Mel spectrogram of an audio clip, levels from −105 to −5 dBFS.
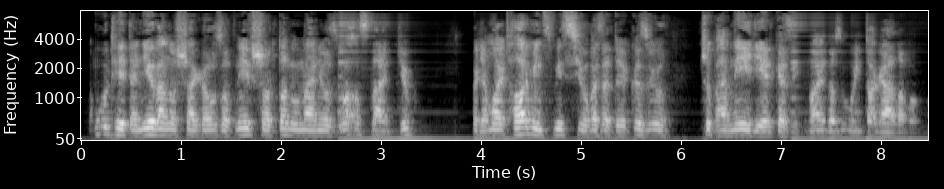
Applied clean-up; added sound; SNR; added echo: neural mask model DeepFilterNet 3.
